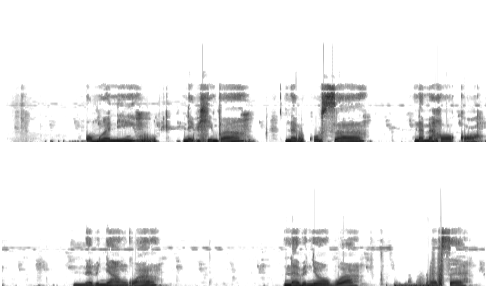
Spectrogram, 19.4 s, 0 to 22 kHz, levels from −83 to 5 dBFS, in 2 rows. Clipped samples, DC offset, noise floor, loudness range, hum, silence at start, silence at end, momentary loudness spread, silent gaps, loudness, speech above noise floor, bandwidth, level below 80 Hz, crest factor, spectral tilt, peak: under 0.1%; under 0.1%; -68 dBFS; 5 LU; none; 1.6 s; 0.35 s; 13 LU; none; -11 LUFS; 58 dB; 9.4 kHz; -50 dBFS; 12 dB; -5.5 dB/octave; 0 dBFS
